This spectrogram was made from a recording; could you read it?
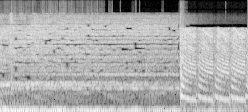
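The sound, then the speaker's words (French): A loud, sustained air-horn-like alarm blares with a steady buzzing tone, then abruptly switches to a rapid series of repeating downward-sweeping wails. No voices are heard. “Mon alarme.”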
